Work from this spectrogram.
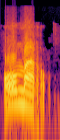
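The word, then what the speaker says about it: عمر: Kalau andaikan tidak ada harakatnya dan setelah ro itu ada wau, maka cara bacanya amrun. Tapi kalau tidak ada wau, maka cara bacanya Umar. Ya, cara bacanya Umar. Dan di sini ada wunya. Maka ini amr.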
